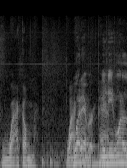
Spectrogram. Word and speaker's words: Wacom: pad would you get on that oh it's pronounced wacom whatever you need one of those to work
